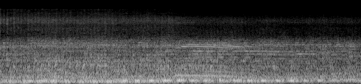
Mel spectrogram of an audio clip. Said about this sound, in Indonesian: Ada kereta? Ada kereta kawan.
